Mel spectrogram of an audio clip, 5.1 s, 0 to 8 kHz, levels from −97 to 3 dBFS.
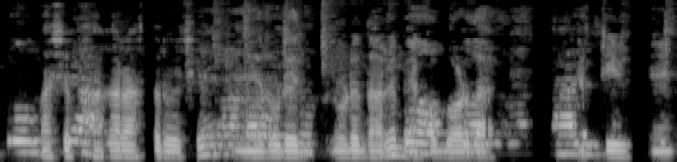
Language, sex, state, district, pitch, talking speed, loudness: Bengali, male, West Bengal, Dakshin Dinajpur, 150 Hz, 190 wpm, -31 LUFS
